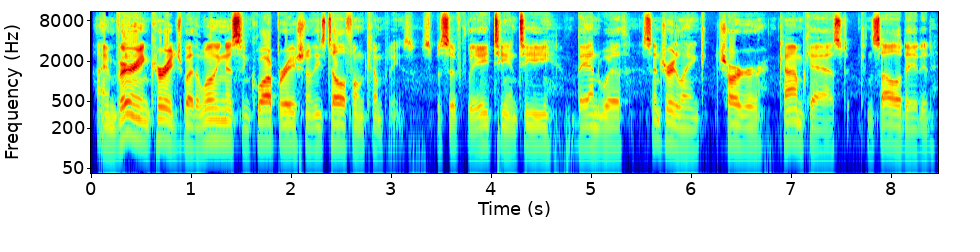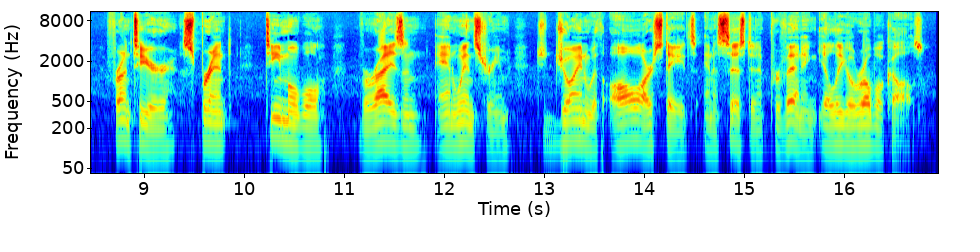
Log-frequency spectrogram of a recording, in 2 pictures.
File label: robocall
